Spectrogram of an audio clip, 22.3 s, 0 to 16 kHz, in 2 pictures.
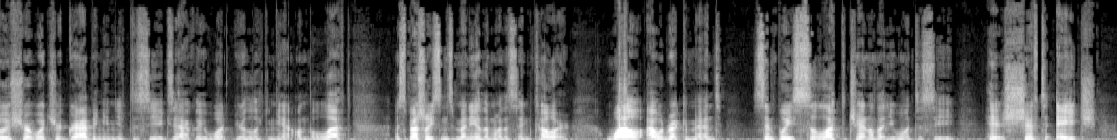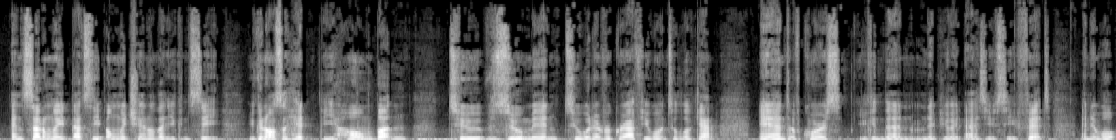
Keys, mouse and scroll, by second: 4.4 a, 8.0-10.6 drag, 10.6 shift+h, 12.1 a, 14.8 Home, 18.2-19.6 middle drag, 19.6-21.5 right drag, 19.8 g, 21.9-22.3 right drag, 22.1 g.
